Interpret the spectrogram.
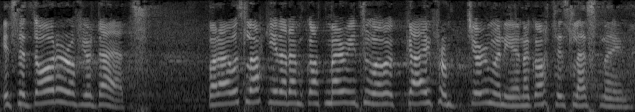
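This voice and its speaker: A woman's voice: high voice, fairly quick, pushed and bright. A woman from Iceland with an Icelandic accent, giving a conference keynote and asking the audience questions. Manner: asks the audience questions, light asides. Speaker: keynote speaker, CEO. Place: large conference stage. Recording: reverberant hall, faint ambience.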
